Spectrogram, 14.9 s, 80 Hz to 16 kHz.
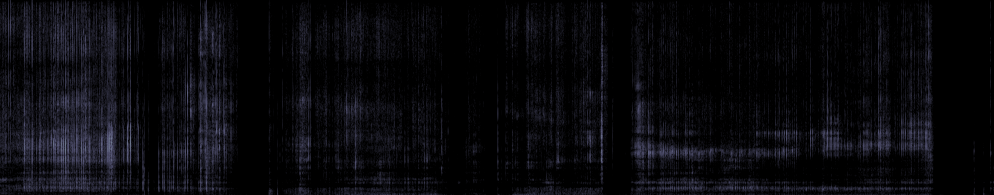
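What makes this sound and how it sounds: Long acrylic nails scratch and tap a closed, hollow, medium-sized black printed rigid cardboard cosmetic box. The sound is a dense, rasping scrape with quick crisp ticks and a hollow mid-range resonance. It is broken by brief quiet pauses near 4, 7.5, 9.3 and 14 seconds.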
